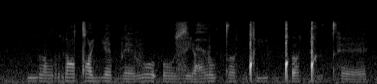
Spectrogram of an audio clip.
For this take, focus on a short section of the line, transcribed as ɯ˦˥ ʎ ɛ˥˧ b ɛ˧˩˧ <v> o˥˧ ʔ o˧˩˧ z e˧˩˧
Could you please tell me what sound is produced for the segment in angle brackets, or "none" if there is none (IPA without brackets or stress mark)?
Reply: v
